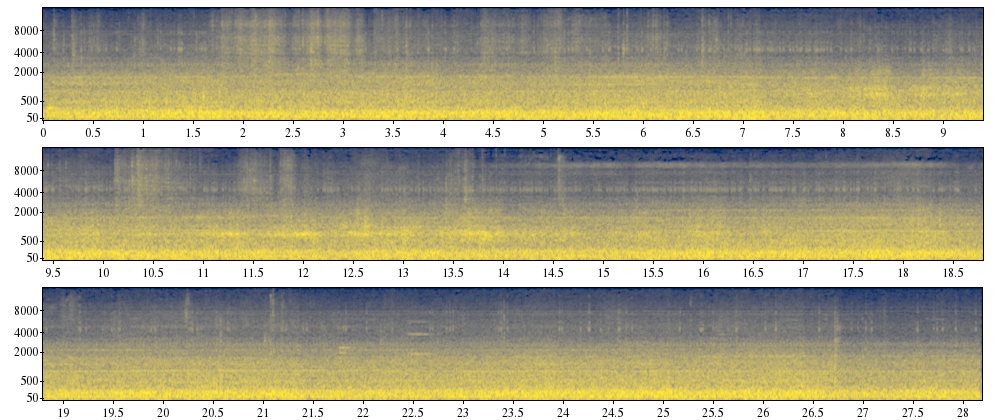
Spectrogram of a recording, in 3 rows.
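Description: Steady running noise heard inside the cabin of an E7 series Shinkansen train under way: a deep rumble with a hiss over it, and a faint high whine for a few seconds past the middle.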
